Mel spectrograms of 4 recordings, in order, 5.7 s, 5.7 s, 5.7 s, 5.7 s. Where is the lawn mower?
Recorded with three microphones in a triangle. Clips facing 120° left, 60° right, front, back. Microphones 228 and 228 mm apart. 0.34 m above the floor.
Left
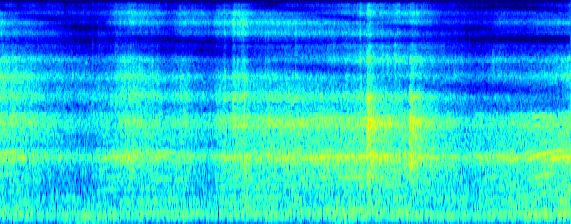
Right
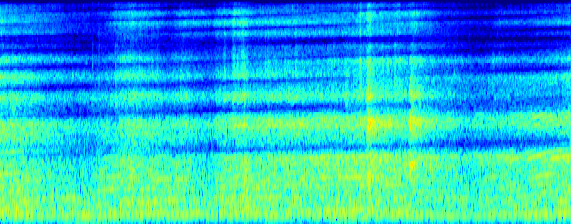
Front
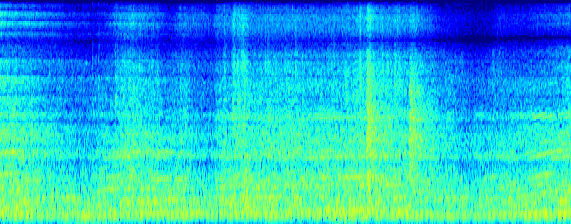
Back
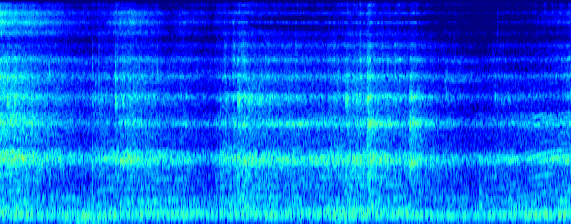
20° right; by 5.7 s 10° left.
